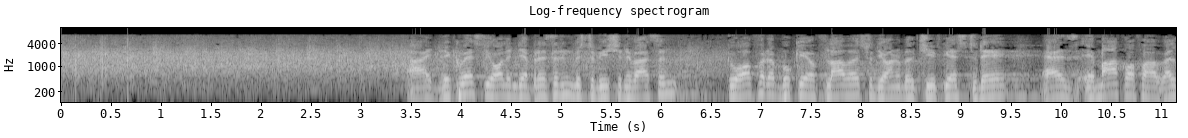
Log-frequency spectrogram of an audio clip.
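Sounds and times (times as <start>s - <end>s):
audience applause: 0.0s - 7.6s
speech: 3.4s - 11.1s.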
